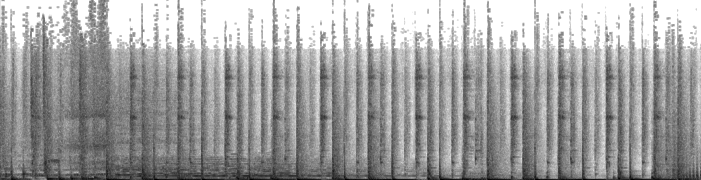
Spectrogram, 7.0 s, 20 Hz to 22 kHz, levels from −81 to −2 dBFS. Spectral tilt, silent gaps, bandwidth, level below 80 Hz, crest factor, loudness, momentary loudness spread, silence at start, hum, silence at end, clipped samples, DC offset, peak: -4.5 dB/octave; none; over 20 kHz; -10 dBFS; 8 dB; -10 LUFS; 2 LU; 0 s; none; 0 s; under 0.1%; under 0.1%; 0 dBFS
